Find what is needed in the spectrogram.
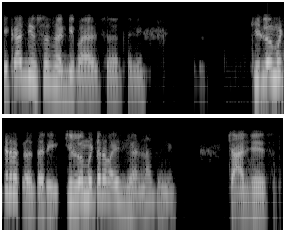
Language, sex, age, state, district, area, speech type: Marathi, male, 18-30, Maharashtra, Thane, urban, conversation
